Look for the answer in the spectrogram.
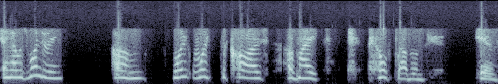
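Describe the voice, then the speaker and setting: Hoarse, high-voiced woman on the phone. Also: slow, long pauses, dry recording. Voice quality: husky, strained. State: hoarse, lost voice, short of breath. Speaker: first-time caller to a radio show. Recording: narrow phone line.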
